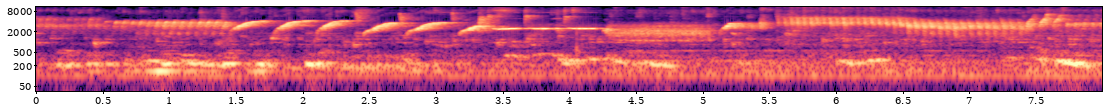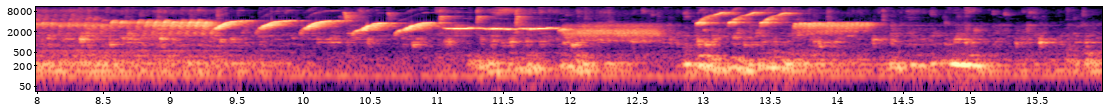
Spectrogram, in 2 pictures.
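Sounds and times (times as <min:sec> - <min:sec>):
canary singing: 0:00.0 - 0:14.4.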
